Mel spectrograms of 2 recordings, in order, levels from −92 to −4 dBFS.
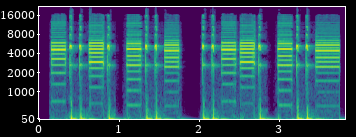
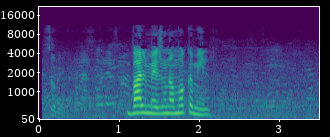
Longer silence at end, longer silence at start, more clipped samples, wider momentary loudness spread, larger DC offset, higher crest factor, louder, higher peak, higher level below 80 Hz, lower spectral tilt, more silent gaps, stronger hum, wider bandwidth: about the same, 0.05 s vs 0.1 s; about the same, 0.15 s vs 0.05 s; neither; second, 5 LU vs 27 LU; neither; second, 10 dB vs 24 dB; first, -7 LUFS vs -27 LUFS; first, 0 dBFS vs -8 dBFS; first, -26 dBFS vs -66 dBFS; second, 1 dB/octave vs -4 dB/octave; neither; neither; first, 18.5 kHz vs 11.5 kHz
